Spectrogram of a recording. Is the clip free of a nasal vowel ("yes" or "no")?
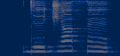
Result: no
